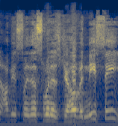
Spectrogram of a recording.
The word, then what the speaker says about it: Nissi: Obviously, this one is Jehovah Nissi. You can pronounce it nice, however you want to pronounce it.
